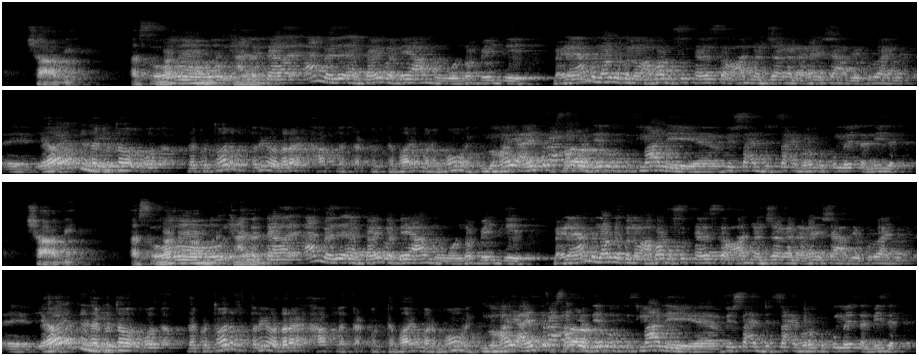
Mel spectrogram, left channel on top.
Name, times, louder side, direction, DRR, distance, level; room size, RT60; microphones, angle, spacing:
voice 1, 0.3-0.7 1.3-2.6 9.5-13.9 14.8-15.2, right 2 dB, 40° right, 8 dB, 5.6 m, -24 dB
voice 2, 1.5-5.2 5.5-10.3 13.9-18.1, right 1 dB, 55° right, 4 dB, 4.1 m, -24 dB
29.5 x 22.0 x 9.1 m, 0.78 s
head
